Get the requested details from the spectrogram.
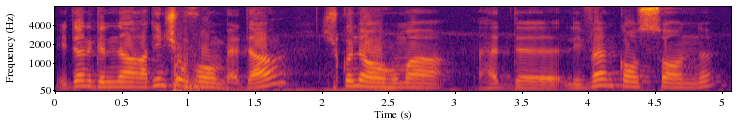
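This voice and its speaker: A man with a Moroccan accent teaching French letters, repeating each word slowly and spelling it out syllable by syllable. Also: fairly high pitch, lively intonation, darkish tone. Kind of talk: slow classroom lesson.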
